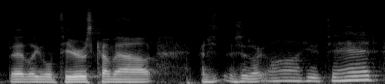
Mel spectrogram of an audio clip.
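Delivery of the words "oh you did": high, drawn-out mock lament; mock tearful. Teachers hearing she hated her mother, mock tearful. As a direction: imitate a slow, tearful question, pitched up. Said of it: "And they're crying".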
